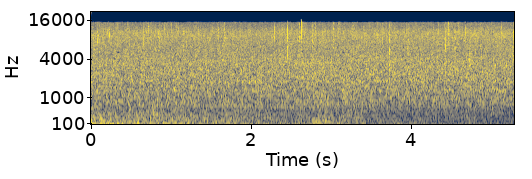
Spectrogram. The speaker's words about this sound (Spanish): ¡Uf! ¡Qué lluvia! Lo bueno es que ya está calmando.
